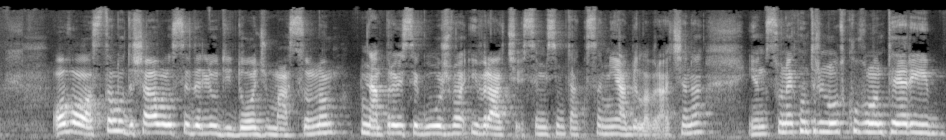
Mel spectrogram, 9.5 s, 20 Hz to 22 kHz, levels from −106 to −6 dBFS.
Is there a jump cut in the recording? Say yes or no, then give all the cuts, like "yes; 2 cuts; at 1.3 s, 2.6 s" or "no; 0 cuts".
yes; 1 cut; at 3.5 s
